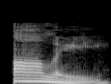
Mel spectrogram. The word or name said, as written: ollie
